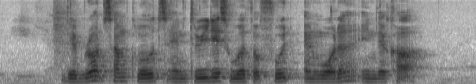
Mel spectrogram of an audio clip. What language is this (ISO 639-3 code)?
eng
